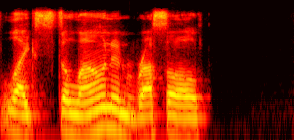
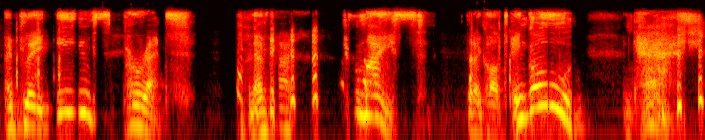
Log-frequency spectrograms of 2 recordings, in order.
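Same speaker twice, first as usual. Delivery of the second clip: Jack Palance impression; 8 semitones higher than usual. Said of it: "so Jack Palance filled in for them".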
